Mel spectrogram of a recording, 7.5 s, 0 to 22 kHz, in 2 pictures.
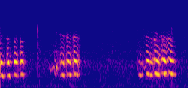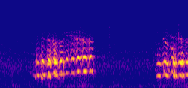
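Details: Korean brown frogs calling on a spring-like, rainy 21 January, perhaps while spawning; rapid pulsed, clucking croaks in bursts of half a second to a second, returning about every two seconds, with several callers overlapping.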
